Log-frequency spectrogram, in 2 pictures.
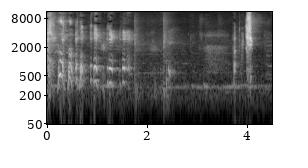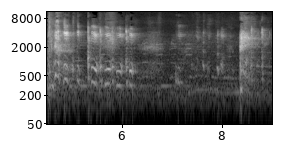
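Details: Adult with a cold sneezing twice sharply, each sneeze followed by a burst of a baby's high-pitched laughter.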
